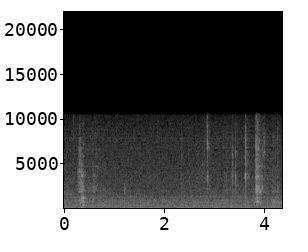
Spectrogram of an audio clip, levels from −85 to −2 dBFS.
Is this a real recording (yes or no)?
yes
